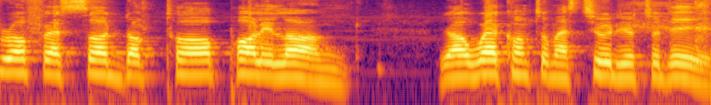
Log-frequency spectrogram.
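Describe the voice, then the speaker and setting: Over music in the background, the speaker talks at a moderate pace with ordinary pitch variation. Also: man. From Nigeria, Edo. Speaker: talk show host. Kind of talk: interview talk show. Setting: studio. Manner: animated.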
